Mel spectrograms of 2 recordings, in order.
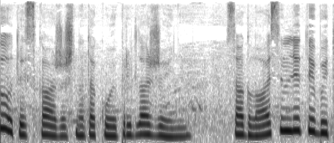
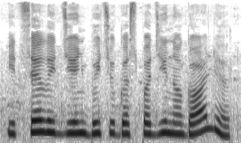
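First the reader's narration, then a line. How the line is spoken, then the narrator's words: Plain. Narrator (Russian): спросил Джузеппе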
